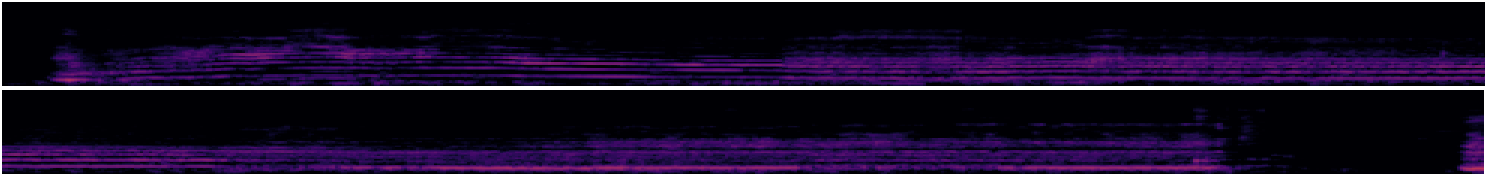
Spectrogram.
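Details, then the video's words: Angry, jealous female house cat upset by kittens sneaking into her home, letting out a sustained, wavering yowl about nine seconds long that dips and swells in pitch before abruptly stopping; indoors. "Angry cat makes incredible sounds"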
